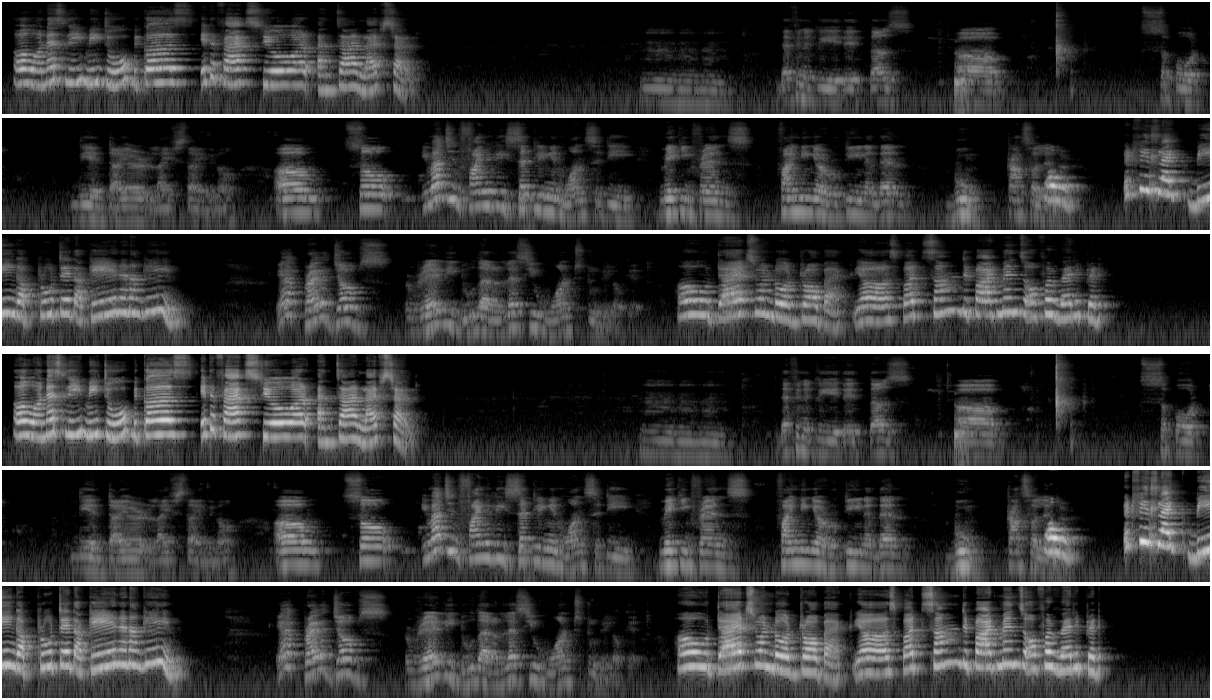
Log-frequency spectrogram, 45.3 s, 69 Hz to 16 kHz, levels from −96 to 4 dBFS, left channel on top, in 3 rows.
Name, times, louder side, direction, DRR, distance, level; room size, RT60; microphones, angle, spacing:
voice 1, 0.2-5.2 13.2-13.3 28.1-28.5 29.1-32.5 38.7-43.9, right 8 dB, 50° right, 0.3 m, -27 dB
voice 2, 8.0-9.1 9.7-11.3 11.9-12.5 14.2-14.9 16.0-18.0 18.5-20.0 20.3-22.9 23.3-24.4 24.8-26.4 26.9-27.3 27.7-28.2 33.0-33.2 33.6-35.0 35.2-38.1, right 2 dB, 80° right, 1.5 m, -44 dB
4.3 x 4.0 x 2.8 m
head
